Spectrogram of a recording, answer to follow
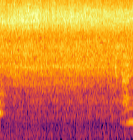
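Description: Golden apple slices and spices sizzling steadily in a hot non-stick pan of mustard oil, with a little water just poured in.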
